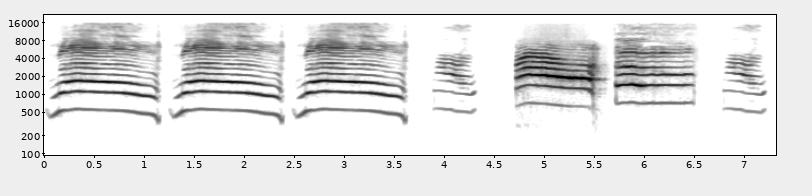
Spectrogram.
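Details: Domestic cat meowing: three long, even harmonic meows about a second each, then shorter, varied meows with a brighter, rising one near the middle; clean, with silence between calls.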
